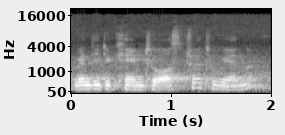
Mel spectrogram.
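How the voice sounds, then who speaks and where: A woman's voice: low-pitched, a little fast, creaky, reverberant, in a large hall, background noise. A woman interviewing, asking short questions and giving brief replies. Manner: short prompts and back-channel replies.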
